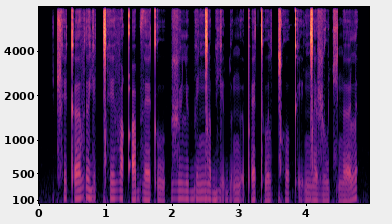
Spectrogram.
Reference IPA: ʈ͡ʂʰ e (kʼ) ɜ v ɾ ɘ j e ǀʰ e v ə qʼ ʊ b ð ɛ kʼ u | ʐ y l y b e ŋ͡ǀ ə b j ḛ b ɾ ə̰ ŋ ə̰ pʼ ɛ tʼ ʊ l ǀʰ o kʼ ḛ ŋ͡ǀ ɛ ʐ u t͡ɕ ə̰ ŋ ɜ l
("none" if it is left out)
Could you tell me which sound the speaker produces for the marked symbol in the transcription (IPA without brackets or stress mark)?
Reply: kʼ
